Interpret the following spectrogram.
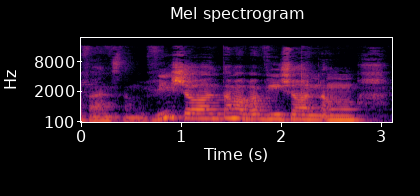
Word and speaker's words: VXON: Ang vision pronounced as vision is five member Filipino boy group under cornerstone entertainment.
